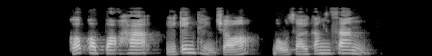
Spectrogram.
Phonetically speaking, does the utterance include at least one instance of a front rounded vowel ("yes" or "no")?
no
